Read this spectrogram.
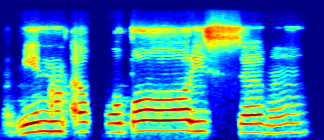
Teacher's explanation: aqtari to-nya panjang 2 harakat ya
